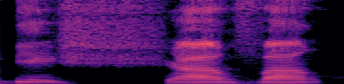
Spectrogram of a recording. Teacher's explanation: Qaf itu isti'la itu terangkat.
